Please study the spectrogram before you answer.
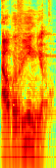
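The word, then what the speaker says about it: Albariño: In Portugal, it's called Alvarinho. Oh, didn't focus. And in Spain, it's called Alvarinho. Same grape, just two slight variances in pronunciation.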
